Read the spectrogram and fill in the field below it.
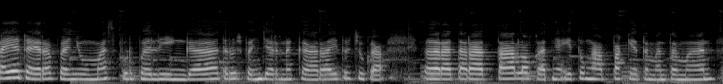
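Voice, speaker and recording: Music plays behind a woman with a high, monotone, flat voice. She keeps a moderate pace with hardly any pauses. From Central Java, Cilacap. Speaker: housewife vlogger. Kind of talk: casual vlog chat while cleaning. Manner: chatty, informal.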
